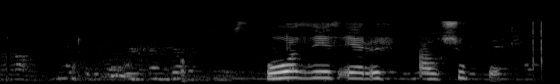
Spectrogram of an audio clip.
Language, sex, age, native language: Icelandic, male, 9, Icelandic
